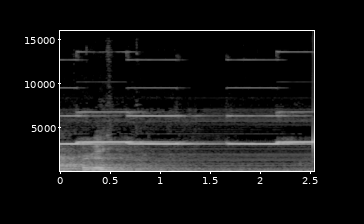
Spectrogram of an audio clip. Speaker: so that's saying hey move but if he doesn't move he gets louder and louder until eventually it gets really really loud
